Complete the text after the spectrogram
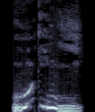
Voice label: yes, villager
